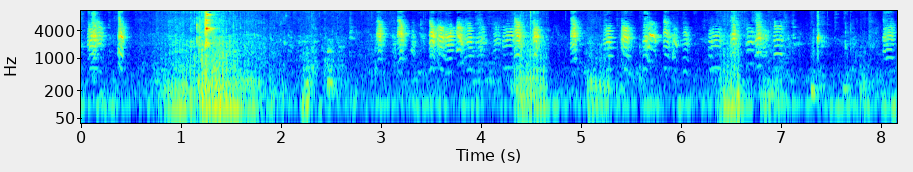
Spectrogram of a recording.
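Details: Zebra finches calling in a lively series of short, nasal, buzzy toots, some doubled or tripled in quick runs, separated by soft thuds and wing flutters over a faint hum.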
